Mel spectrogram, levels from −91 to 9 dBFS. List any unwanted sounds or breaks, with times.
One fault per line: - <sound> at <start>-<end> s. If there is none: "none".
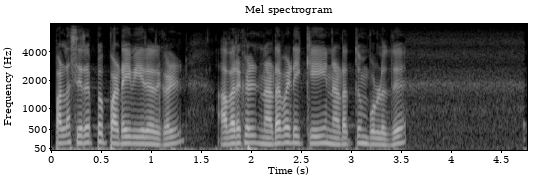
none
